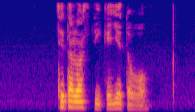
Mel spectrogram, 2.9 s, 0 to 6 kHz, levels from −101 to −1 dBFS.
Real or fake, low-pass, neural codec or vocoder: real; 5.4 kHz; none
